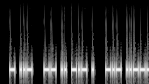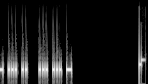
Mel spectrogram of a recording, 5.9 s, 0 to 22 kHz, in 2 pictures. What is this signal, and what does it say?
Morse code, heard as a keyed tone, about 34 wpm, 700 Hz. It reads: TU MIKE K2SI SST
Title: K1USN SST QSO Practice - 35wpm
